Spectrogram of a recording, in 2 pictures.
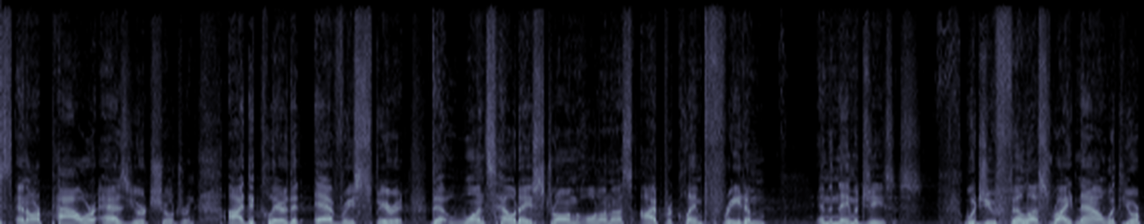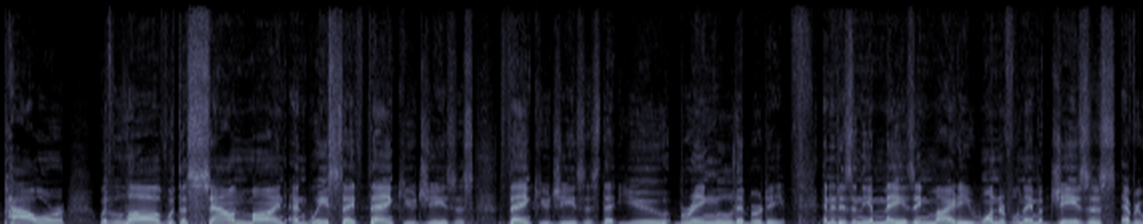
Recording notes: Recorded Live at Brookwood Church.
